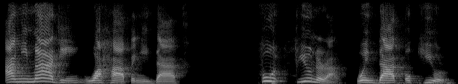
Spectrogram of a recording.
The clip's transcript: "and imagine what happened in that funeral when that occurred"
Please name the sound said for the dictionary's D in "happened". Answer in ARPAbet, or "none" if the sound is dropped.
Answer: none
